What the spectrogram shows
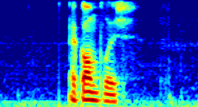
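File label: "accomplish", Portuguese, male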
